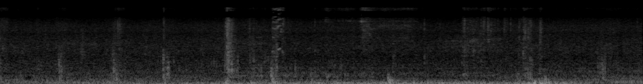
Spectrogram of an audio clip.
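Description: Footsteps on concrete, a short tap roughly every half second, over a steady low rumble.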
